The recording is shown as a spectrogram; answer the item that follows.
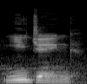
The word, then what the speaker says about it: Yi Jing: Wikipedia article would um I Ching that's what it was I don't even know if that's how it's pronounced Yi Jing that's what it is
